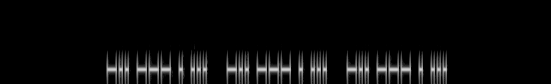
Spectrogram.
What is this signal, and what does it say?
Morse code, heard as a keyed tone, about 40 wpm, 700 Hz. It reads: DOES DOES DOES
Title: Top 300 Words Repeated 40wpm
